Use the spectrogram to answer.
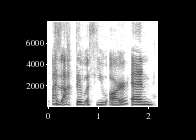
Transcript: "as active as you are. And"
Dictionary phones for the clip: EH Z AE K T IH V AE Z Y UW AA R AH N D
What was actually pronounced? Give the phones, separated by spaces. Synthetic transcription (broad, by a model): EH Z AE K T IH V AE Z Y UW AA R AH N D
